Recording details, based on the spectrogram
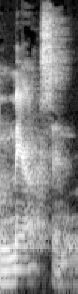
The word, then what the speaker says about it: März: So officially it's called a Märzen, right? So in Germany, March is pronounced März.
